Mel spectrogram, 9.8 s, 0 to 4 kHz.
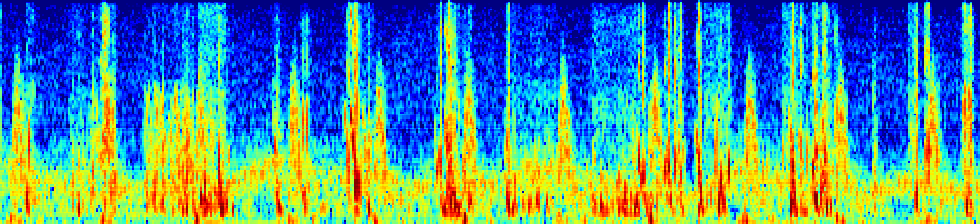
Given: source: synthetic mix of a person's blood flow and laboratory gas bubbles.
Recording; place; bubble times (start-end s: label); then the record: Doppler ultrasound of blood flow; subclavian vein
0.24-0.38 s: bubbles
0.67-1.19 s: bubbles
1.43-2.34 s: bubbles
2.73-2.87 s: bubbles
3.00-3.11 s: bubbles
3.42-3.75 s: bubbles
4.33-4.76 s: bubbles
5.04-5.57 s: bubbles
5.89-6.86 s: bubbles
6.95-7.33 s: bubbles
7.82-8.40 s: bubbles
8.72-8.79 s: bubbles
9.08-9.31 s: bubbles
9.61-9.75 s: bubbles
From the record:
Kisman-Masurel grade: 243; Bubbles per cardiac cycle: several, 3 to 8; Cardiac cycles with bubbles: 100%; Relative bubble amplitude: loud (0.450 to 0.775); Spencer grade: 3 (all of the cardiac periods contain showers or single bubble signals, but not dominating or overriding the cardiac motion signals); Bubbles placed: anywhere in the cardiac cycle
